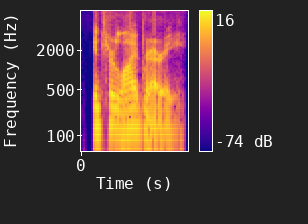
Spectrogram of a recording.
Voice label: "interlibrary", American

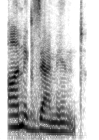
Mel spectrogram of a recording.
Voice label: "unexamined", Indian

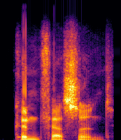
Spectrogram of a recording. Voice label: "confessant", American

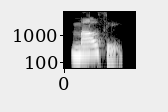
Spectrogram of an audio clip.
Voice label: "mouthy", Indian

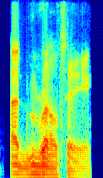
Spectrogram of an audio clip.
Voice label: "Admiralty", British

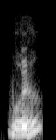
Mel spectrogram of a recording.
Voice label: "wool", Indian

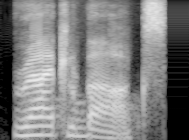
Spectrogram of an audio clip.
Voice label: "rattlebox", Indian

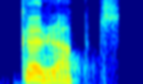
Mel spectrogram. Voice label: "corrupt", Indian

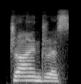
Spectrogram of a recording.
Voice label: "triandrous", Indian

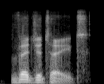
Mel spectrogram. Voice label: "vegetate", British

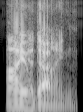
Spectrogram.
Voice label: "iodine", American

